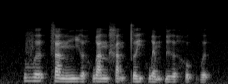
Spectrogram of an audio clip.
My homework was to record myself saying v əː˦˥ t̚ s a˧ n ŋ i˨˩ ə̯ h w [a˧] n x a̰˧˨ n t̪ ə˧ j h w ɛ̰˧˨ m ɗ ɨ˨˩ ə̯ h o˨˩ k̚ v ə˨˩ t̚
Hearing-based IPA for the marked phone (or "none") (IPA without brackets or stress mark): a˧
